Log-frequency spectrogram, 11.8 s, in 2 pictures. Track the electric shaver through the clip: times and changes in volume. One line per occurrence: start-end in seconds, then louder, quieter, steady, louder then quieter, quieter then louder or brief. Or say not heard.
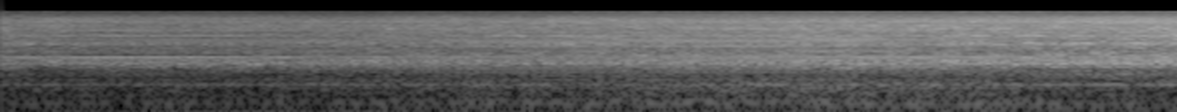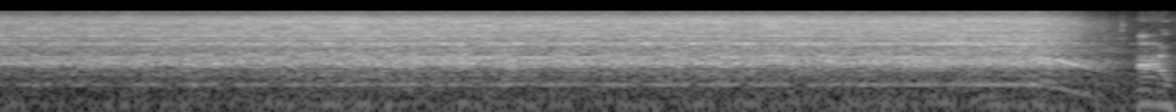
0.0-5.2 louder.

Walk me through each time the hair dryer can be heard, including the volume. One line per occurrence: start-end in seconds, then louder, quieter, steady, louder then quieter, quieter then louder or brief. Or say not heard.
0.0-11.7 louder.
